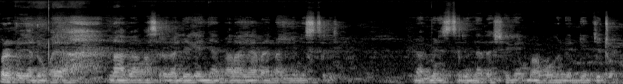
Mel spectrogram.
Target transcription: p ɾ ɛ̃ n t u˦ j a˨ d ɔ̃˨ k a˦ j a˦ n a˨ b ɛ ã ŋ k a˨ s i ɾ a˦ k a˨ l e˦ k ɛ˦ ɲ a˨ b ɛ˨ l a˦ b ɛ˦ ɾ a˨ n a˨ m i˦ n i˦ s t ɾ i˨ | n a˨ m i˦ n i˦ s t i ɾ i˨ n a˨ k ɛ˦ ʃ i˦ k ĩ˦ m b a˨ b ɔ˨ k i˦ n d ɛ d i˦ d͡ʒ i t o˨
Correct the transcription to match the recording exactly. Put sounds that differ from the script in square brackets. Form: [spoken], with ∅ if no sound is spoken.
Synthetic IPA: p ɾ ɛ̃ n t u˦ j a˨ d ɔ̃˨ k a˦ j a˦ n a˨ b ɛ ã ŋ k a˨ s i ɾ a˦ k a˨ l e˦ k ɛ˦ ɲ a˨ [m] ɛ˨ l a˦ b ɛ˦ ɾ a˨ n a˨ m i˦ n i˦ s t ɾ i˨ | n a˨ m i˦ n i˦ s t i ɾ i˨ n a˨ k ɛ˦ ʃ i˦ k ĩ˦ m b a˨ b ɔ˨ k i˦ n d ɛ d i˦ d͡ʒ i t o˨

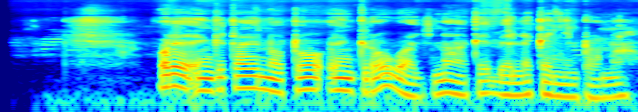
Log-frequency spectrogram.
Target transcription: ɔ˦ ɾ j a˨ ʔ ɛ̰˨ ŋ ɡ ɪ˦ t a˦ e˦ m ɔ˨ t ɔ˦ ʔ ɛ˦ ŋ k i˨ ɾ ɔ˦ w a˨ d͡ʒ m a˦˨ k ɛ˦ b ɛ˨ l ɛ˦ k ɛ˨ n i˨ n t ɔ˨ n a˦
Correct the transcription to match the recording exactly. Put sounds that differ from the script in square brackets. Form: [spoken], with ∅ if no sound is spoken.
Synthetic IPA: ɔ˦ ɾ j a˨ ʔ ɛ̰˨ ŋ ɡ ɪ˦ t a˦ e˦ [n] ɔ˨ t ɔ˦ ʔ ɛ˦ ŋ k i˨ ɾ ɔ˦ w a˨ d͡ʒ [n] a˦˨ k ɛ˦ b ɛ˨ l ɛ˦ k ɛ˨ [ɲ] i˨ n t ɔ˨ n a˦

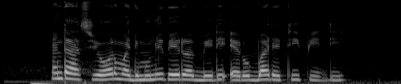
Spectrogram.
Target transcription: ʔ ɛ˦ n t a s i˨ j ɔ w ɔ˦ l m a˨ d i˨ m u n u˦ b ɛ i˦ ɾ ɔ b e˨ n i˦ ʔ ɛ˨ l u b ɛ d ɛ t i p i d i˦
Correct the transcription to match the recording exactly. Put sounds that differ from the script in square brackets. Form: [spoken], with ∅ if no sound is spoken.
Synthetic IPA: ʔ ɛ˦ n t a s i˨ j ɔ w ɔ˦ [ɾ] m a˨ d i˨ m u n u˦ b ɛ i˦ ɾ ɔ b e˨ [d] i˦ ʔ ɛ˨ [ɾ] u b [a] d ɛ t i p i d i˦

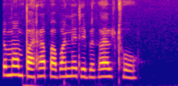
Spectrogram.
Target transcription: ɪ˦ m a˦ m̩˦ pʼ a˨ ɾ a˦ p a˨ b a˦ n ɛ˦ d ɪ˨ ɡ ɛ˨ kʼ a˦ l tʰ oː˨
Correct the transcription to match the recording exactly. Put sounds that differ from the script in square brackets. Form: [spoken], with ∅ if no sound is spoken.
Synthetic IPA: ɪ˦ m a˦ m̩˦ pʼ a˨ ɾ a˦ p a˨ b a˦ n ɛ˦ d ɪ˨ [b] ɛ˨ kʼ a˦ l tʰ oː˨

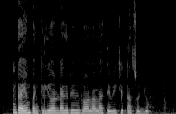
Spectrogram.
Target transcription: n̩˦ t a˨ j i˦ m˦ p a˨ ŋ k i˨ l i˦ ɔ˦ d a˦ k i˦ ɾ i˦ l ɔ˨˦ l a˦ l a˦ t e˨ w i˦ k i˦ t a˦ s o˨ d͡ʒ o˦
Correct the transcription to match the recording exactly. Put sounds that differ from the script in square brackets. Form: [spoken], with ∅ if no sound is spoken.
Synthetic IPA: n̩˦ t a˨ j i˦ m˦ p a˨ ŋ k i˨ l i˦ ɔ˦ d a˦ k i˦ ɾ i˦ l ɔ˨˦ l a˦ l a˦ t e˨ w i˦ k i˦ t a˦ s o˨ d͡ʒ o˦

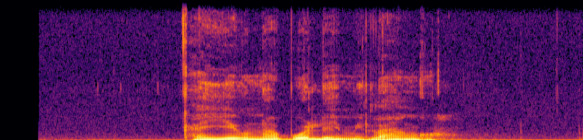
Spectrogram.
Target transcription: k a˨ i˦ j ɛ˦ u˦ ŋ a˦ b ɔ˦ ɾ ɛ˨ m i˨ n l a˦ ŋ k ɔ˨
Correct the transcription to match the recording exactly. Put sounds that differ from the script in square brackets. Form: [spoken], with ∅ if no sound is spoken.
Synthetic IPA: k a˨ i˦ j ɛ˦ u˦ [n] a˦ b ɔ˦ [l] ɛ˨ m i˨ [∅] l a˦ ŋ [ɡ] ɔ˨

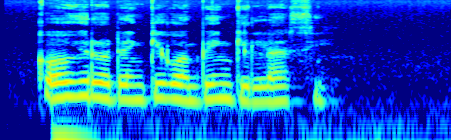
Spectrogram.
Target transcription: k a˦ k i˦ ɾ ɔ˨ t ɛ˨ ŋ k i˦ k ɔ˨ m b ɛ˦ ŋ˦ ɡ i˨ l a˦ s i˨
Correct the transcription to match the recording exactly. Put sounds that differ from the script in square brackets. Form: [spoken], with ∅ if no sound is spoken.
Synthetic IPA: k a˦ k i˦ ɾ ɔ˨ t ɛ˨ ŋ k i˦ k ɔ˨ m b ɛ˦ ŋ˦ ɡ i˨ l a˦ s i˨

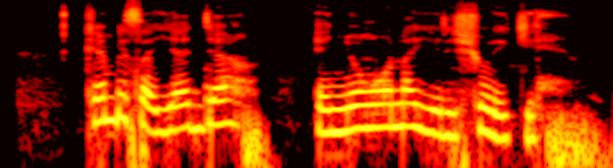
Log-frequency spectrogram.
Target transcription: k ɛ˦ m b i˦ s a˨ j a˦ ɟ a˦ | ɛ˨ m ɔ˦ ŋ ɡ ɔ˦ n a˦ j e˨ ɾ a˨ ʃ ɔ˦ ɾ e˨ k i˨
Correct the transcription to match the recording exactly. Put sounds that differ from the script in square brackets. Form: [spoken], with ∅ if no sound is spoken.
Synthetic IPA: k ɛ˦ m b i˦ s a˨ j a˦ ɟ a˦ | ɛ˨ [ɲ] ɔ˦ ŋ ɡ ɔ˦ n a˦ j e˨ ɾ [i˨] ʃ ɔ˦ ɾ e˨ k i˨

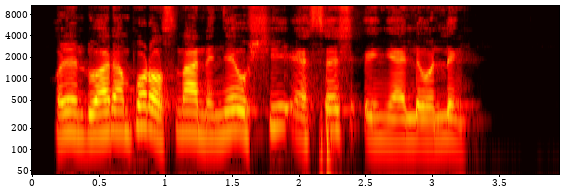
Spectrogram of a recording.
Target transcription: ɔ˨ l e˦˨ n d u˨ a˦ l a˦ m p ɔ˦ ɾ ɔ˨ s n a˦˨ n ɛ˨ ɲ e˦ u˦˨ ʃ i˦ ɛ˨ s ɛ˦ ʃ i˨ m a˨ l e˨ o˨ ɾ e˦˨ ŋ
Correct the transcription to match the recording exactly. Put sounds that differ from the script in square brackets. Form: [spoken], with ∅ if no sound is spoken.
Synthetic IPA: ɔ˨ l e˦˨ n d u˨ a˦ [ɾ] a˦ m p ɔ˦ ɾ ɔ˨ s n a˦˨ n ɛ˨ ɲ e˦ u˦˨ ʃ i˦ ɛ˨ s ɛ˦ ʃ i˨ [ɲ] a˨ l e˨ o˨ [l] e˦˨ ŋ

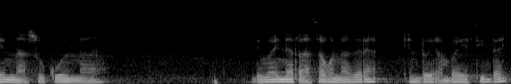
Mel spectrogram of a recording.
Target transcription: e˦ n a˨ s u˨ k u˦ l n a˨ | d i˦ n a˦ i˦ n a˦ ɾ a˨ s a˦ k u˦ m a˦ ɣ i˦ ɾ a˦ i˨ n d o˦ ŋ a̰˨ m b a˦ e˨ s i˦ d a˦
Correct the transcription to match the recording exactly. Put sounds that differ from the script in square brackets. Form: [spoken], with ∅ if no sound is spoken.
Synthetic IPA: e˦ n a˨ s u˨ k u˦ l n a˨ | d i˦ [m] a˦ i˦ n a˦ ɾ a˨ s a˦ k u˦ [n] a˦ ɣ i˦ ɾ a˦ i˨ n d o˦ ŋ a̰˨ m b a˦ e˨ s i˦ d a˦

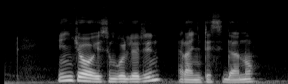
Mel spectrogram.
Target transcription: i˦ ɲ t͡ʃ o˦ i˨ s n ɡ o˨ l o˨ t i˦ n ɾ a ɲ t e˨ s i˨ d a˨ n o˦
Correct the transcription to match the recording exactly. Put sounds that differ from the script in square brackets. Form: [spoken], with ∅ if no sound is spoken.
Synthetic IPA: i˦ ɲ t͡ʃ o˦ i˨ s [ŋ] ɡ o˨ l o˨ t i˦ n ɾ a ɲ t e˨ s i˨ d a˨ n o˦

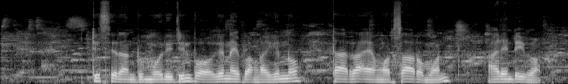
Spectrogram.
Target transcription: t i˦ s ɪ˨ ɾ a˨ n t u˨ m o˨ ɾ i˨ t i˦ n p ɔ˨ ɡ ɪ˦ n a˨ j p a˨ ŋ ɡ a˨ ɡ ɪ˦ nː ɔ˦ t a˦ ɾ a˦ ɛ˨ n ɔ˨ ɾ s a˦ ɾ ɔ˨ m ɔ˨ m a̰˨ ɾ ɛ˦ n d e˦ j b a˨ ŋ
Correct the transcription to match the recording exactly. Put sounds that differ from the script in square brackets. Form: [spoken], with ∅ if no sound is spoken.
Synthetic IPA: t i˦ s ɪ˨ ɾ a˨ n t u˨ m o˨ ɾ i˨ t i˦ n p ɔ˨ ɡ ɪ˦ n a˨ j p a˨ ŋ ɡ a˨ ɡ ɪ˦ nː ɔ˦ t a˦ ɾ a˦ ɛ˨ [ŋ] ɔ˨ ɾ s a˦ ɾ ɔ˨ m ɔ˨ [n] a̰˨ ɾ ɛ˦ n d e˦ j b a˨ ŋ

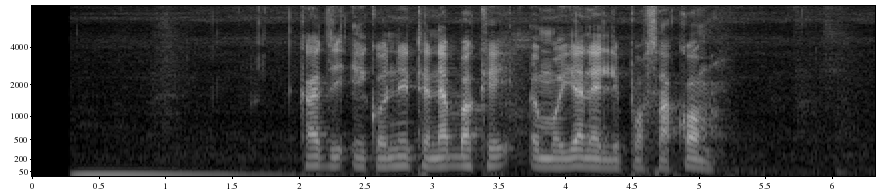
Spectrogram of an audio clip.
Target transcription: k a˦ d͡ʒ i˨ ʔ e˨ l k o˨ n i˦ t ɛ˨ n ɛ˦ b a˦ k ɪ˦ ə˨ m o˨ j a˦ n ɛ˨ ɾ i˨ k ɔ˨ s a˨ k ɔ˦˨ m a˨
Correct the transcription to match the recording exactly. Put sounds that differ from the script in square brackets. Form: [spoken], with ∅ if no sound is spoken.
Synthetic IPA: k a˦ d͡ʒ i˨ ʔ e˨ [∅] k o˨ n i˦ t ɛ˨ n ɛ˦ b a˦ k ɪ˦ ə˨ m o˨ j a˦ n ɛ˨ [l] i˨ [p] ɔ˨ s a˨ k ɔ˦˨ m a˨

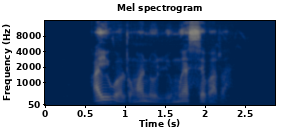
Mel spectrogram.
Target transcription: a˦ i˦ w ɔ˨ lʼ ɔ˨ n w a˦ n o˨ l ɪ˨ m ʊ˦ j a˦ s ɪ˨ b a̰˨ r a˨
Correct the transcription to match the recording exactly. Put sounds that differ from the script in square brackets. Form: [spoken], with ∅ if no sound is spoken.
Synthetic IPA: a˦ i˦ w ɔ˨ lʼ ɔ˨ [ŋ] w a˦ n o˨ l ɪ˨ m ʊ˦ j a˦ s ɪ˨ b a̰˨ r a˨

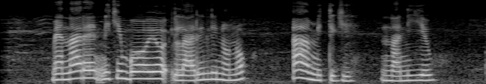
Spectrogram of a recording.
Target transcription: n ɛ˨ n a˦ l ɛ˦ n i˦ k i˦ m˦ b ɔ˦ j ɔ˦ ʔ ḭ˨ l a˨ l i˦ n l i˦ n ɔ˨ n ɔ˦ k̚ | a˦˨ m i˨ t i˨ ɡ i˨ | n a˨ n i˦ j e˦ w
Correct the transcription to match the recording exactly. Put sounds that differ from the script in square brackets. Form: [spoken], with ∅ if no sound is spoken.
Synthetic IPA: [m] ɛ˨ n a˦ [ɾ] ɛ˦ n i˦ k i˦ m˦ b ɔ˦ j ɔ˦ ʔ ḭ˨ l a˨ [ɾ] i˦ n l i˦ n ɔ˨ n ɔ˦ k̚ | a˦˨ m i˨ t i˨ ɡ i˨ | n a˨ n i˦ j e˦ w

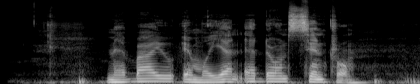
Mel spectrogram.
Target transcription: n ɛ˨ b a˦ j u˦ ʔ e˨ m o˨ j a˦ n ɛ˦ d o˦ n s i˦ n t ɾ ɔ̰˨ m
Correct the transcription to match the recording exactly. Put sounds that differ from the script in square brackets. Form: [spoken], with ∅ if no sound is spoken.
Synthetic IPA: [m] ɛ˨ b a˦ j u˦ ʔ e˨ m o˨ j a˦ n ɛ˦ d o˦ n s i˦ n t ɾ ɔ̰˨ m

